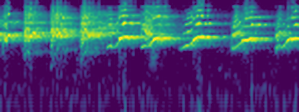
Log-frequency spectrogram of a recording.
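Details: Young Javan myna, loud-voiced lure for singing: strong harsh notes followed by a string of clear whistles rising upward, repeated about every half second.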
